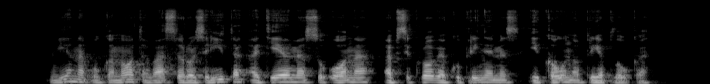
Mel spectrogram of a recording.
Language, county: Lithuanian, Vilnius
